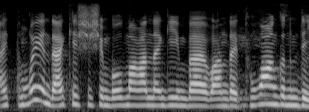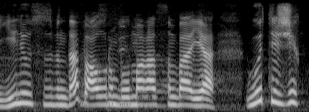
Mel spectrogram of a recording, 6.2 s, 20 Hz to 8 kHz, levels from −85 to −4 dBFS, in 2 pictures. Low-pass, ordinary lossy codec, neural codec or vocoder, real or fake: 7.2 kHz; none; none; real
